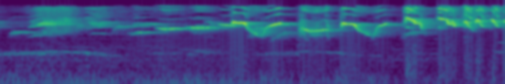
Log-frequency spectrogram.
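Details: Oriental magpie-robin lure song used to coax fast, rolling singing. Soft buzzy warbles rise to loud, clear downslurred whistles, ending in a quick series of crisp, repeated chirps over a faint low hum.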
